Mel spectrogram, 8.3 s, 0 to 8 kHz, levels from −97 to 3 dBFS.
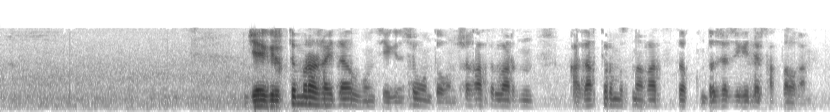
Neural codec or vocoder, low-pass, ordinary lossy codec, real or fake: none; 7.2 kHz; AAC, 16 kbps; real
